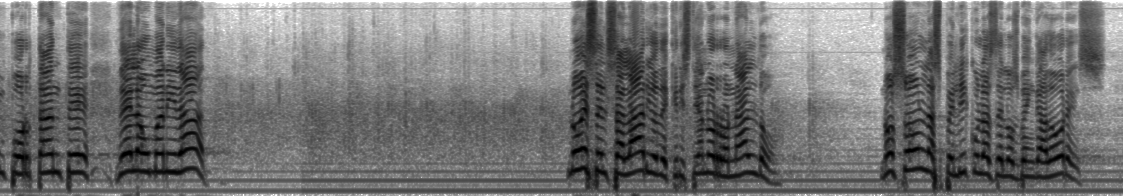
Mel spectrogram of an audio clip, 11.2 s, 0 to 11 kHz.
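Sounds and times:
speech: 0.0s - 2.2s, 5.7s - 7.9s, 8.8s - 11.1s
audience applauding at a night church service celebrating the birth of Jesus: 0.0s - 8.4s.

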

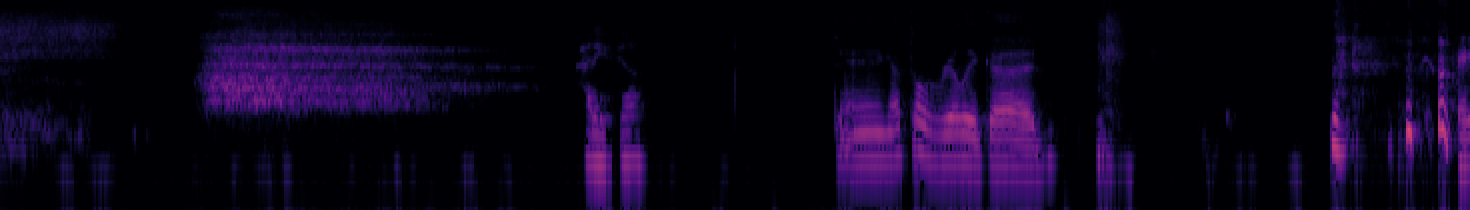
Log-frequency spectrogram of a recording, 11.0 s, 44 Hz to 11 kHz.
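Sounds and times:
deep breath in through the nose: 1.5s - 4.0s
speech: 4.4s - 4.9s, 6.3s - 8.0s, 10.0s - 10.2s, 10.8s - 11.0s.

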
